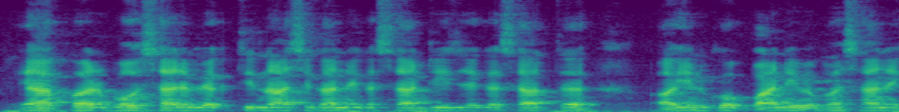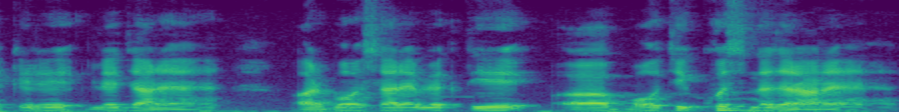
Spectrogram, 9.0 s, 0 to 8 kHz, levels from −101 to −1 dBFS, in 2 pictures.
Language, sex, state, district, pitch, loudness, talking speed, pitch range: Hindi, male, Bihar, Samastipur, 110 Hz, -22 LUFS, 235 wpm, 105-115 Hz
